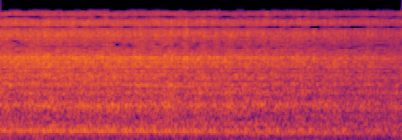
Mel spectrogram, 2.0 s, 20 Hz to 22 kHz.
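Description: A pair of 3D-printed PLA herringbone gears turning in mesh on their shafts, spun by hand: a soft, steady whir that fades slowly as they spin down, running quietly and smoothly.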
